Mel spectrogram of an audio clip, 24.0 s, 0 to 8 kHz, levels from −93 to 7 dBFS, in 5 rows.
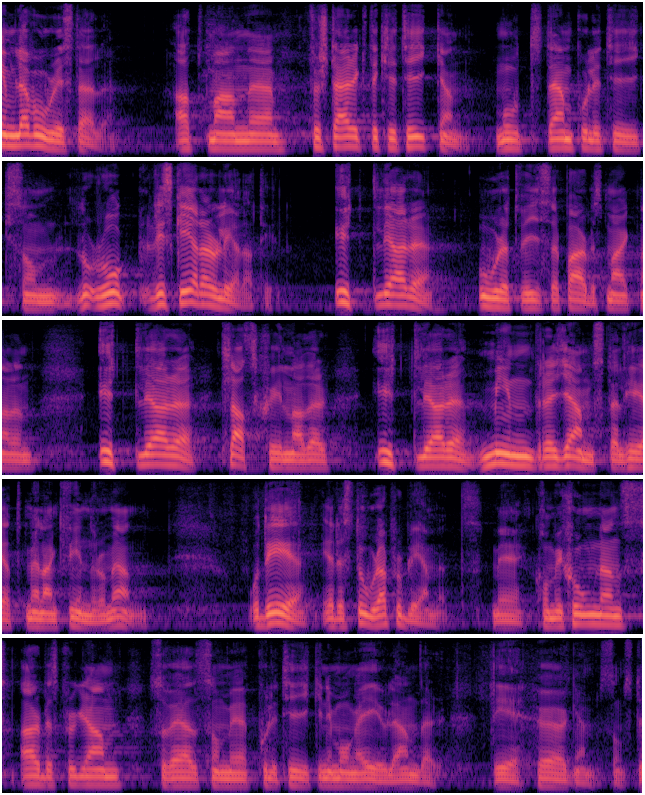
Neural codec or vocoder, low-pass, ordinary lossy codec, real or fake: none; none; none; real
